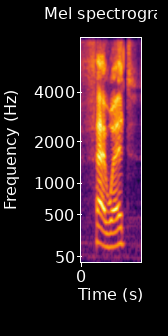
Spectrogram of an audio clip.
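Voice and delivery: Fewed said fe-wed, two short syllables; Fewed, Welsh-accented forward; Welsh-style forward. Shown as a demonstration. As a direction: clip forward to Fewed like a Cardiff local. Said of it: "they say Fewed in English".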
